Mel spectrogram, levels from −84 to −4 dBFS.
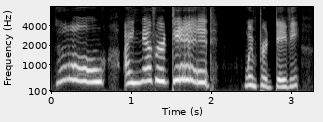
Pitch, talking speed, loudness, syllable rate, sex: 380 Hz, 110 wpm, -15 LUFS, 7.8 syllables/s, female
